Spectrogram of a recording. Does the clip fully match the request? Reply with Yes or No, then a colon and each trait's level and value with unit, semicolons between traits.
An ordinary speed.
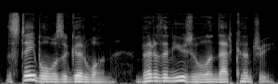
No: fast, 260 wpm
